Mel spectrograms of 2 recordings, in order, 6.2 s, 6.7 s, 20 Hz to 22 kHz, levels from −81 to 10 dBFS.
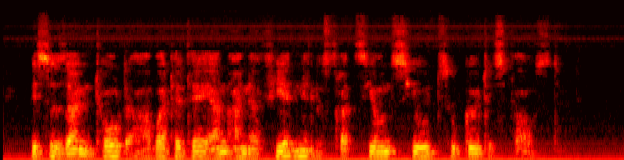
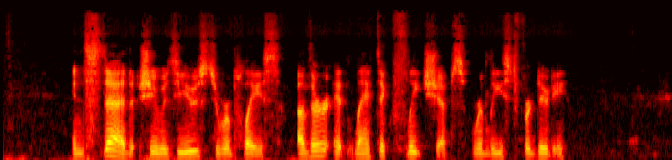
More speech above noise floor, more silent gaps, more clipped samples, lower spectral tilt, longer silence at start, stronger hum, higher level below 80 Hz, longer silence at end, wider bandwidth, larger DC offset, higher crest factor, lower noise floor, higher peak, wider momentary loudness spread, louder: second, 22 dB vs 41 dB; neither; neither; first, -6.5 dB/octave vs -4 dB/octave; about the same, 0.05 s vs 0.05 s; neither; first, -42 dBFS vs -56 dBFS; second, 0 s vs 1.1 s; about the same, 15 kHz vs 16.5 kHz; neither; about the same, 18 dB vs 22 dB; second, -46 dBFS vs -64 dBFS; second, -8 dBFS vs -2 dBFS; about the same, 12 LU vs 11 LU; second, -25 LUFS vs -22 LUFS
